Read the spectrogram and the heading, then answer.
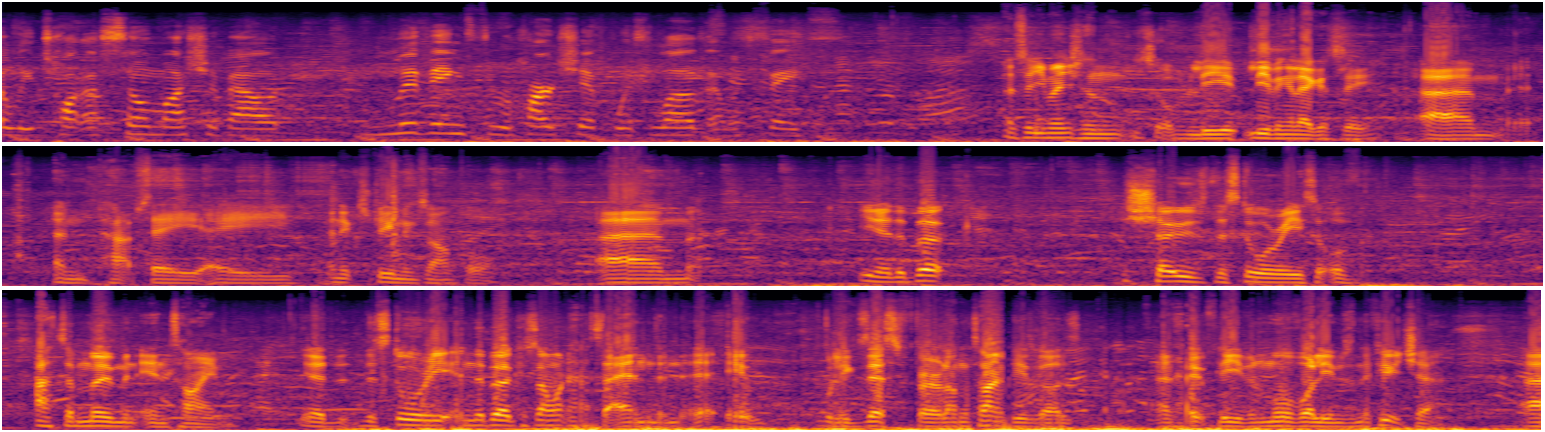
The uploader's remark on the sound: LIVE from Shavua HaSefer in Jerusalem.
